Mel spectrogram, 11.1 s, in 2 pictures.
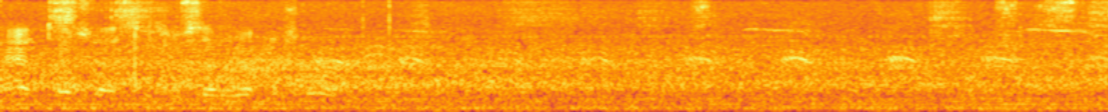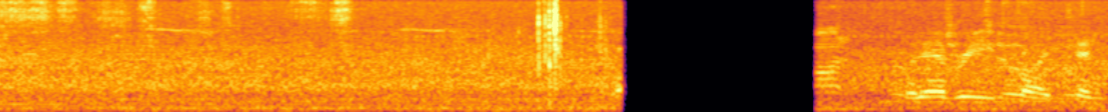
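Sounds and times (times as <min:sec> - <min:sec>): bird chirping: 0:02.9 - 0:07.9.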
